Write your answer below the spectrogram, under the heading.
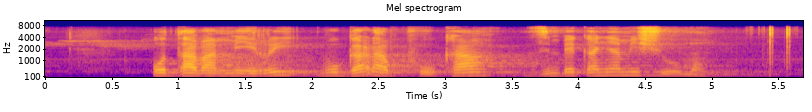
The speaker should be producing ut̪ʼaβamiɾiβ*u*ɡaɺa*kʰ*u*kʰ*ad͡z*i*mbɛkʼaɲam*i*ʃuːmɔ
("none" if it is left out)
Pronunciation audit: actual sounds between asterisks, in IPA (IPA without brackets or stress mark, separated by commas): u, pʰ, kʰ, i, i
